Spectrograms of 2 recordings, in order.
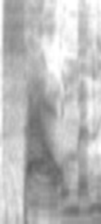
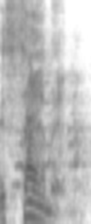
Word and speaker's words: salmon: You don't, that's just like salmon. You don't say salmon, you say salmon.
